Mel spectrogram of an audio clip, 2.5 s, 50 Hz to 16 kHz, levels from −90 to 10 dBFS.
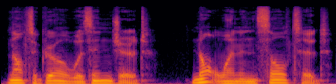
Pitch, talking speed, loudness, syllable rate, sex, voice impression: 95 Hz, 190 wpm, -19 LUFS, 6.1 syllables/s, male, very masculine, very adult-like, middle-aged, very thick, tensed, powerful, bright, soft, very clear, very fluent, very cool, very intellectual, slightly refreshing, very sincere, very calm, very mature, very friendly, very reassuring, very unique, elegant, wild, very sweet, slightly lively, very kind, slightly modest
